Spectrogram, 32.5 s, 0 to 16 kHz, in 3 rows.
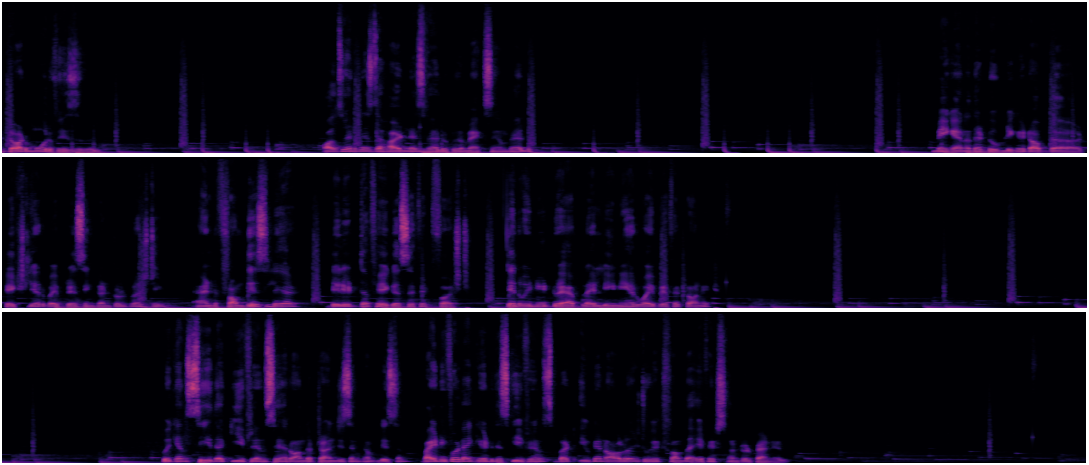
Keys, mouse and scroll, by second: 0.4-1.7 drag, 6.5 Return, 8.7 alt+scroll down 1, 9.3 click, 11.1 click, 11.7 ctrl+d, 12.6 click, 15.2 Delete, 16.5 click, 17.1-18.2 typing, 19.5 click, 22.8 u, 23.9-24.7 drag.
